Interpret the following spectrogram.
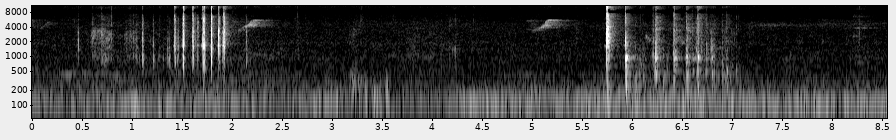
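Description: Blue plastic toy pistol firing a soft foam-tipped dart: a single sharp snap, followed by a light clatter of paper cups being knocked down. A quick burst of rattling clicks comes earlier.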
